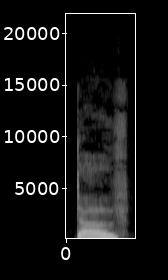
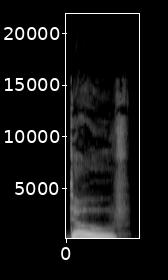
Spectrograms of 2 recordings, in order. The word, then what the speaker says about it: dove: was only six desert dessert next we have Dove and Dove a dove is a type of bird for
